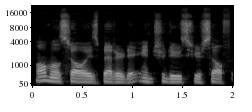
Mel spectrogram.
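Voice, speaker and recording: A man speaking casually as an editor being interviewed, in a thoughtful, halting, self-deprecating way. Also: mid-range voice, mellow, dry recording, clean studio sound. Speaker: magazine editor, interview guest.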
